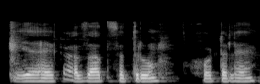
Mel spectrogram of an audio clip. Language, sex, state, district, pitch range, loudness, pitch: Hindi, male, Bihar, Gaya, 145-150 Hz, -19 LUFS, 145 Hz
